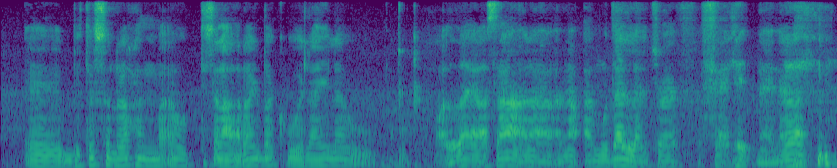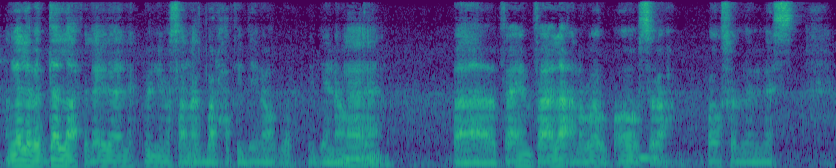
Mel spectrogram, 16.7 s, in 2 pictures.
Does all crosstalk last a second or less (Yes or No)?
Yes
